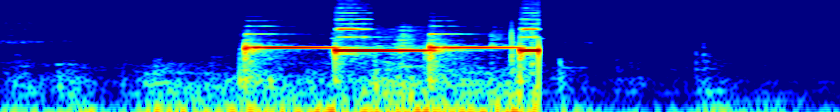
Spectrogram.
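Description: Electronic two-tone chime: a higher and a lower note alternate twice in about a second and a half, starting about a second in and cutting off sharply. It interrupts the recording.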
